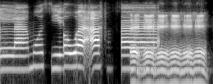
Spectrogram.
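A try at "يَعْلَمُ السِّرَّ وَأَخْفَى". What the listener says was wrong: Ditasdid. Ya'lamus sirra. Ya'lamus sirra wa akhfa. Ya'lamus sirra wa akhfa. Ya'lamus sirra wa akhfa. Ya'lamus sirra wa akhfa. Ya'lamus sirra wa akhfa. Diulang-ulang tasdidnya.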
